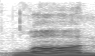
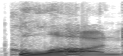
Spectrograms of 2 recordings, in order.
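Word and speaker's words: Lan: fell alike passed his ring to his son lon mandragoran and send him away i didn't even catch that pronunciation my first time through this video what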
